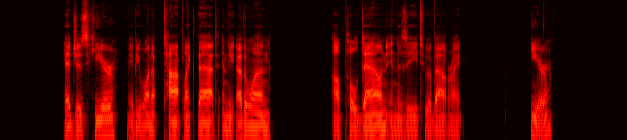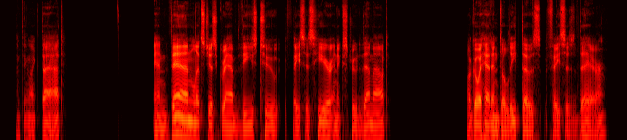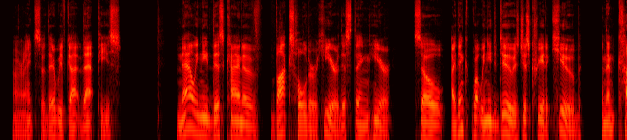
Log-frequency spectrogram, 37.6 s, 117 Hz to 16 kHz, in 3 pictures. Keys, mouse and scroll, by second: 4.4 alt+click, 7.0 click, 10.9 scroll down 2, 11.5 shift+middle click, 12.8 click, 16.9 3, 17.4 click, 18.0 shift+click, 18.6 middle click, 19.5 e, 25.1 Tab, 25.6 scroll down 1, 26.1 middle click, 28.7 scroll down 2, 29.0 shift+middle click.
